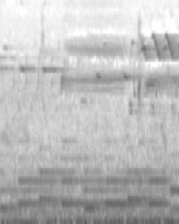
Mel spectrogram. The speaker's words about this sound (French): Vous vous en souvenez peut-être. On entendait les oiseaux chanter, des animaux sauvages gambadaient dans les centres-villes vidés de toute activité humaine.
